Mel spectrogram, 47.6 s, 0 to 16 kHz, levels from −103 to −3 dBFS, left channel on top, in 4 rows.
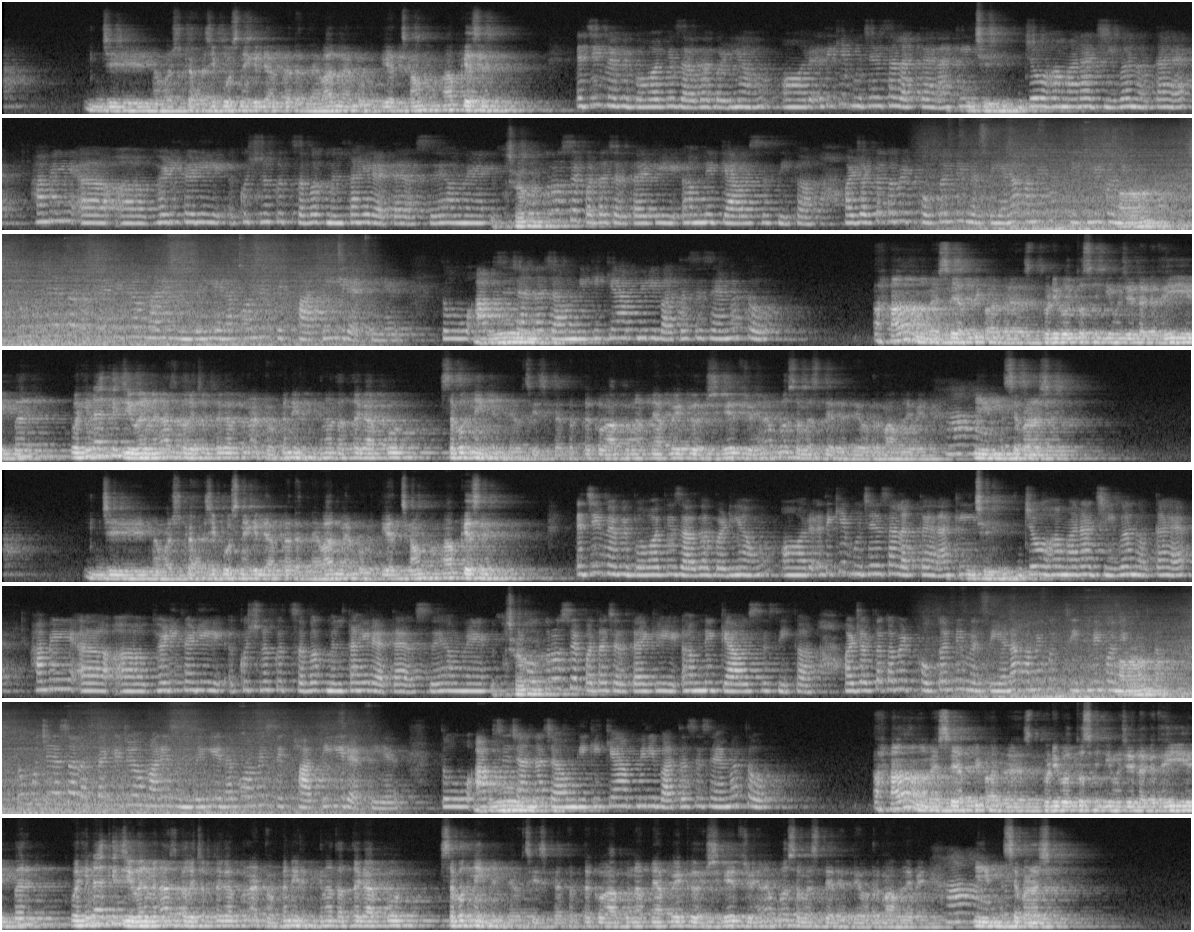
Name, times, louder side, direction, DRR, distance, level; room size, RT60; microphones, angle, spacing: voice 1, 0.8-5.0 9.6-10.2 16.8-17.3 23.0-23.4 28.6-29.1 32.5-36.0 36.4-39.7 40.1-45.0 45.4-46.2, right 1 dB, 30° right, -3 dB, 4.5 m, -23 dB
voice 2, 5.7-11.8 12.2-31.5 36.5-37.0 45.0-46.2, right 2 dB, 75° right, 1 dB, 1.6 m, -30 dB
Walk footsteps / Wind / Waves surf, 21.0-27.6, equal, 50° left, 5.7 m, -36 dB
26.5 x 25.5 x 4.1 m, 1.2 s
head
